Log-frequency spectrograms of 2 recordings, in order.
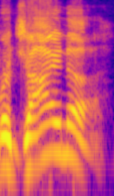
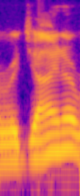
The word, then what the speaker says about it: Regina: And as I said earlier, Regina rhymes with fun.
